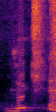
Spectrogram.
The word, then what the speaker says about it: Yurchek: Do you pronounce the Y? Yurchek? Yeah, yeah.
